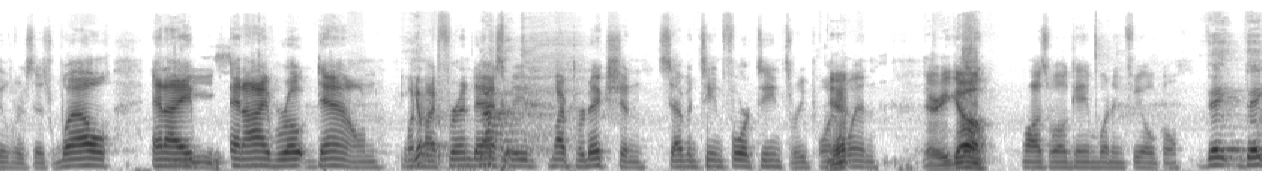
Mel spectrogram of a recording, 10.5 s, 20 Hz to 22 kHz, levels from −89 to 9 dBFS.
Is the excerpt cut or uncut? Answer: cut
